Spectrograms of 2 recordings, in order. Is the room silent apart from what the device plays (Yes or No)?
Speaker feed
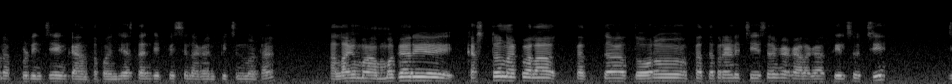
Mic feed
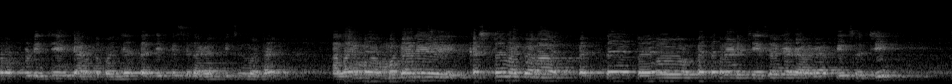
Yes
